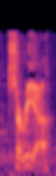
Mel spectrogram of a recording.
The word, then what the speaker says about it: Syria: all right well technically her not name should be pronounced like surya not surya not like the country but she's a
